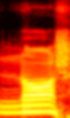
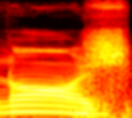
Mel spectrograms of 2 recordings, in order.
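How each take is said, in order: First: The word ends with a voiceless s sound. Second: The word ends with a voiced z sound. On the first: The speaker calls it right. "নজ না হয়ে নস হচ্ছে" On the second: The speaker calls it wrong. "উচ্চারণ হওয়ার কথা ছিল নজ"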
